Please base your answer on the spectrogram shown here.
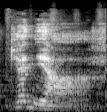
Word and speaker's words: cagnard: ligne bordeaux-grenoble utilisent quotidiennement le cagnard non c'est pas le mot canard prononcé en espagnol les gars le cagnard c'est juste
